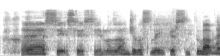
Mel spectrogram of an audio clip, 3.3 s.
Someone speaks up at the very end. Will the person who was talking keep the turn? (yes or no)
no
